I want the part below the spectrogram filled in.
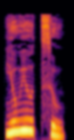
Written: ಯುಯುತ್ಸು

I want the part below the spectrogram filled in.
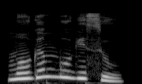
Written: ಮೊಗಂಬುಗಿಸು

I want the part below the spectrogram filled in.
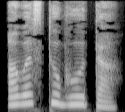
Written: ಅವಸ್ತುಭೂತ

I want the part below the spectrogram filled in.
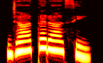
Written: ಜಾತರಾಸಿ

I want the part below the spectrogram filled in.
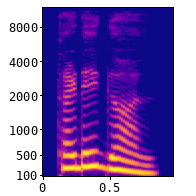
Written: ದಾಟುಗಾಲು

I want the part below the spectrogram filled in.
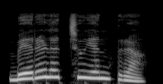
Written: ಬೆರಳಚ್ಚುಯಂತ್ರ

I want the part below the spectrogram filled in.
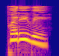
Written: ಪರ್ವು

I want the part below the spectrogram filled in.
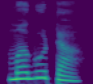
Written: ಮುಕ್ಕೋಟಿ

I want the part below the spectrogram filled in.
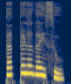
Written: ತತ್ತಲಗೂಸು

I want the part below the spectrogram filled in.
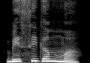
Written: ಬಿಸಿಗಮ್ಮ

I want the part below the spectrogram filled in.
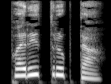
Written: ಪರಿತೃಪ್ತೆ

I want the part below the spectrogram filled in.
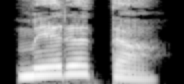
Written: ಮೆರತ

